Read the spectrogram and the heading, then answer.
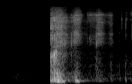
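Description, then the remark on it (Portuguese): After a short silence, a voice abruptly blurts out a harsh, hissing, crackly burst imitating something shattering, which trails off raggedly over about a second. Fairly loud. “Isso é um barulho de coisa quebrando.”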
